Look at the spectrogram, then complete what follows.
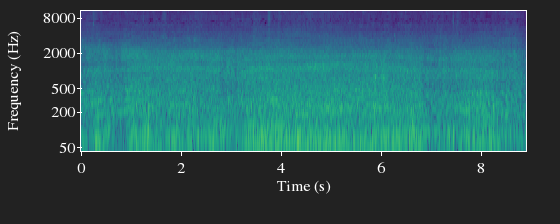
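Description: Steady road traffic: cars and buses passing along a busy multi-lane city avenue, a continuous rushing drone.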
